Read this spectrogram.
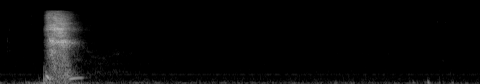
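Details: Person sick again with a cold: a single sharp, hissing sneeze burst followed by quiet room noise; one rough cold sneeze.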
